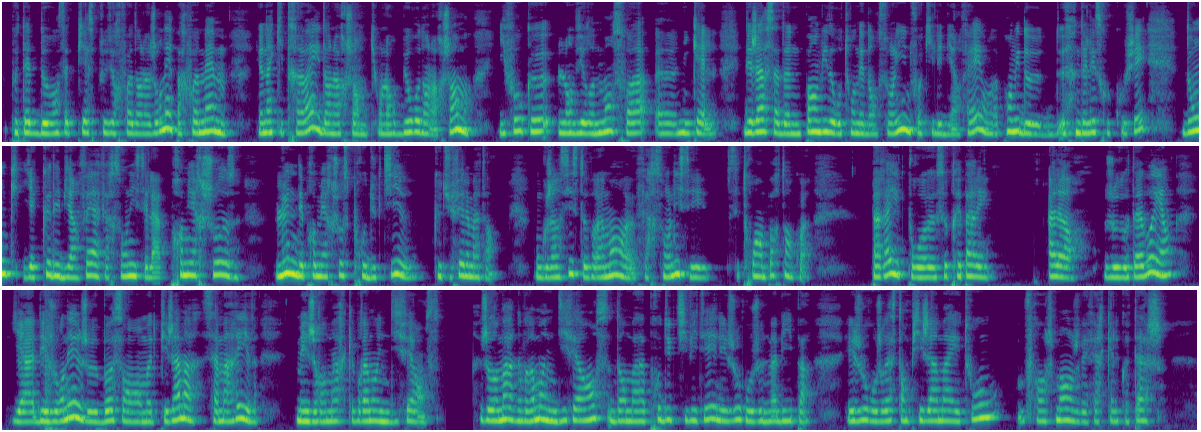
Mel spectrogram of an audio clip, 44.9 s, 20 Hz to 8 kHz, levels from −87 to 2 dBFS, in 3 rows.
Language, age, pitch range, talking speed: French, 20-39, 215-245 Hz, 200 wpm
